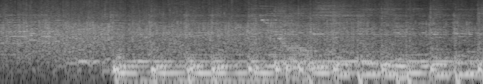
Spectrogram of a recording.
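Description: Audience applause over the first moments, then about a second and a half in a rock and roll band kicks in with a driving instrumental intro: electric bass, guitar and drums in a steady, repeating rhythm.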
